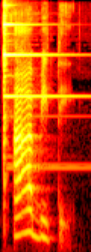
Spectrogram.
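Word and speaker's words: habiter: So now we can do one more verb that is abet. Yes it is not habit. Haha. No because letter ash that is letter H is silent letter.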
